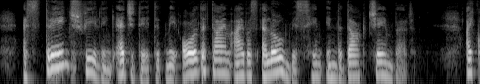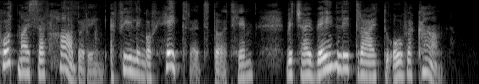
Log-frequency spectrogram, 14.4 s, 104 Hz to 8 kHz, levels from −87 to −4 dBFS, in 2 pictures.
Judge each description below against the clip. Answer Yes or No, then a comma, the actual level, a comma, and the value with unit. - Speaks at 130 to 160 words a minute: Yes, average, 140 wpm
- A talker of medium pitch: Yes, medium, 175 Hz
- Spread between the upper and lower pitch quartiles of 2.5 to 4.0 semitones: No, average, 4.5 semitones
